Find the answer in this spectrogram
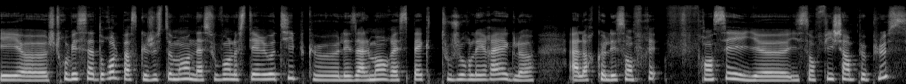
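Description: Over a silent background in a very clean recording, a woman speaks at a fairly high pitch and a moderate pace. Her loudness is very even and her intonation fairly even. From Germany. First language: German (speaking French). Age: 20s. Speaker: student, former au pair. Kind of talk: interview.

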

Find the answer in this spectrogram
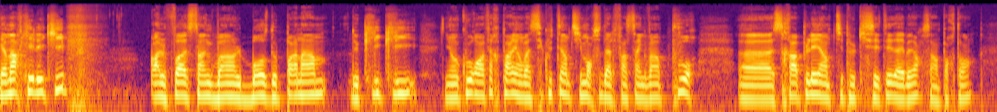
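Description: A normal speaking voice from a man, fairly high in pitch, fairly quick, with fairly even intonation. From Paris suburbs, Seine-Saint-Denis. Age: 20s. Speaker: radio host. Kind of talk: casual radio chat. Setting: radio studio.

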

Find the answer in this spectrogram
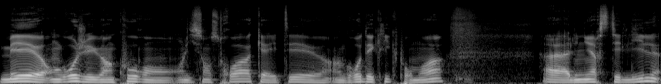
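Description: On a very clean recording with a silent background, a man speaks at a very slow pace in a fairly low pitch. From Paris. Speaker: radio host. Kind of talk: casual chat.

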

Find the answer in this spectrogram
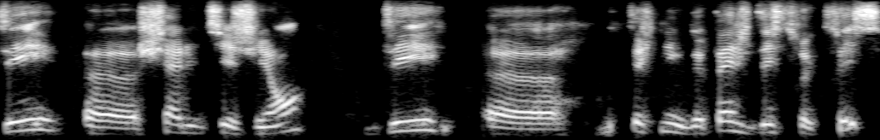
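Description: Lively intonation marks this man's high-pitched voice as he speaks at a fairly slow pace. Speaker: environmental activist. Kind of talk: radio interview. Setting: phone call.

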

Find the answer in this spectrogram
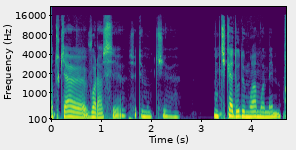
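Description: A woman's fairly low-pitched voice has a dark, mellow tone and fairly even intonation. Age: 20s. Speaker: community radio host. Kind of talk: casual chat. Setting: studio.

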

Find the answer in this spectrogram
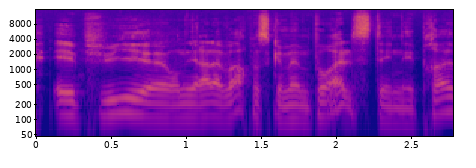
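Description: A man talks at a very fast pace, his fairly low pitch showing ordinary variation. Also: very clean recording, silent background. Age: 30s. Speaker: documentary filmmaker. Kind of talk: interview. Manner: hesitant.

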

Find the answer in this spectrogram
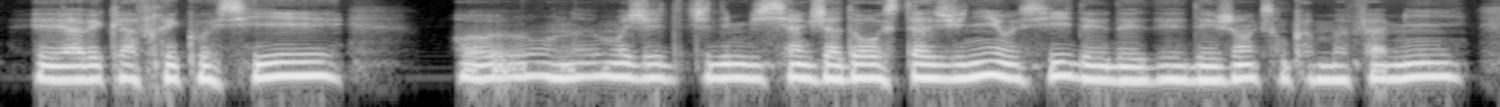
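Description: Flat and monotone, a man's fairly high voice moves at a moderate pace. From Lebanon, Beirut. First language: Arabic (speaking French). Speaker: music producer and musician. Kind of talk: interview.

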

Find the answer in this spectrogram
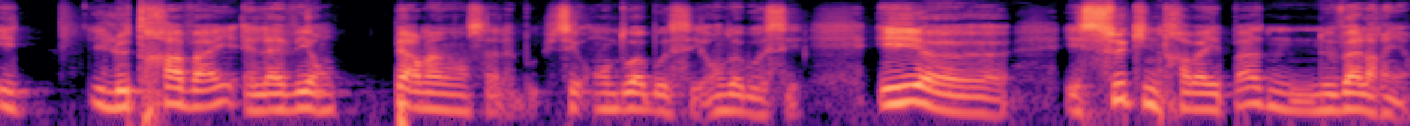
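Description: On a very clean recording with a silent background, a man with a Toulouse accent speaks at a moderate pace and fairly high pitch, with ordinary pitch variation, big swings in loudness and long, frequent pauses. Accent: southern French, Toulouse. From Toulouse suburbs, southwest France. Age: 30s. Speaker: career guidance coach and entrepreneur. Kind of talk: casual interview. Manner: halting, many repetitions.

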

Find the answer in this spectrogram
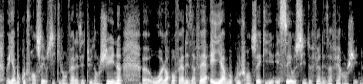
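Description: Very deep and low in pitch, a man talks at a very fast pace with lively intonation. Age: 60s. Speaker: social science researcher and lecturer. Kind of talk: radio panel discussion.

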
